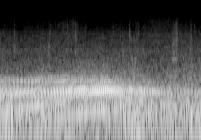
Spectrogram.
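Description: An Audi's engine heard from inside the cabin as the driver gives it throttle to pull away on the snow course. Its pitch rises for about a second, then eases slightly.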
